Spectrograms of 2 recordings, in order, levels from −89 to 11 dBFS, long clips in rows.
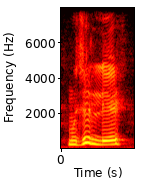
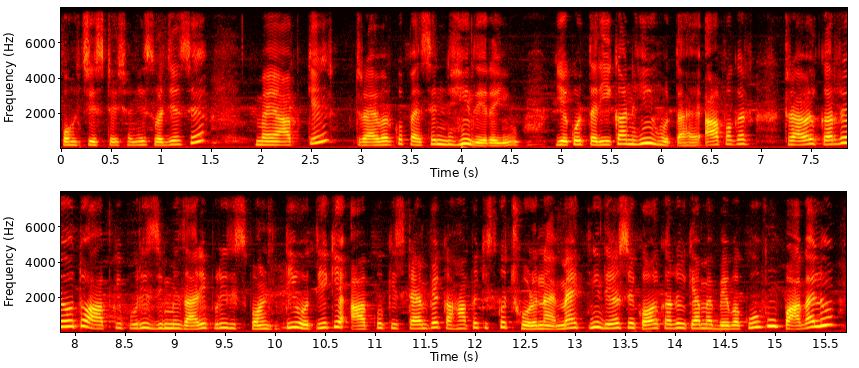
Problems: constant background noise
